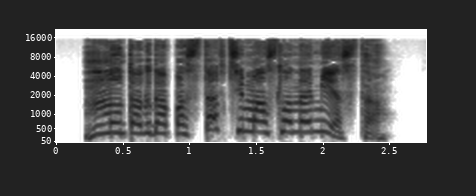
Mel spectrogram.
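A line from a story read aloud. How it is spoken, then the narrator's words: Scornful snort. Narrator (Russian): фыркнула продавец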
